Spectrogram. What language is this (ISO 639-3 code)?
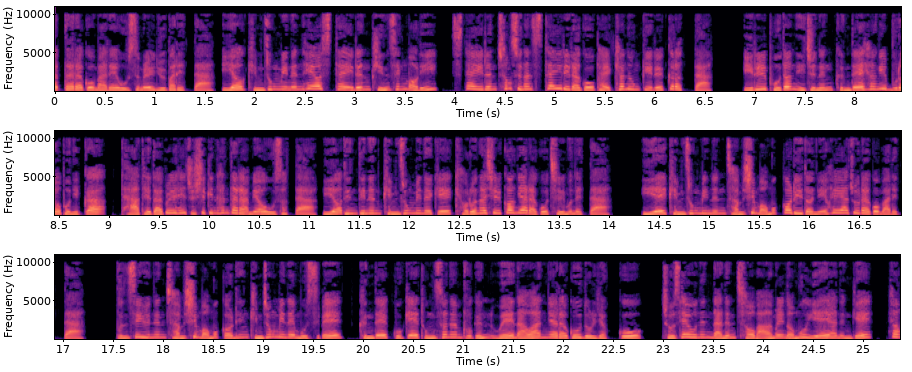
kor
